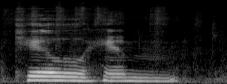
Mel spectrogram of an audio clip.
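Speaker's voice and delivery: hissing voice with the word "him" drawn out. Narrator reads the line Harry hears from Riddle: Riddle's hissing voice. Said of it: "Riddle's hissing voice".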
